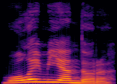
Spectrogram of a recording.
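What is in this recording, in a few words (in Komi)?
волӧй миян дорӧ, Komi, female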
